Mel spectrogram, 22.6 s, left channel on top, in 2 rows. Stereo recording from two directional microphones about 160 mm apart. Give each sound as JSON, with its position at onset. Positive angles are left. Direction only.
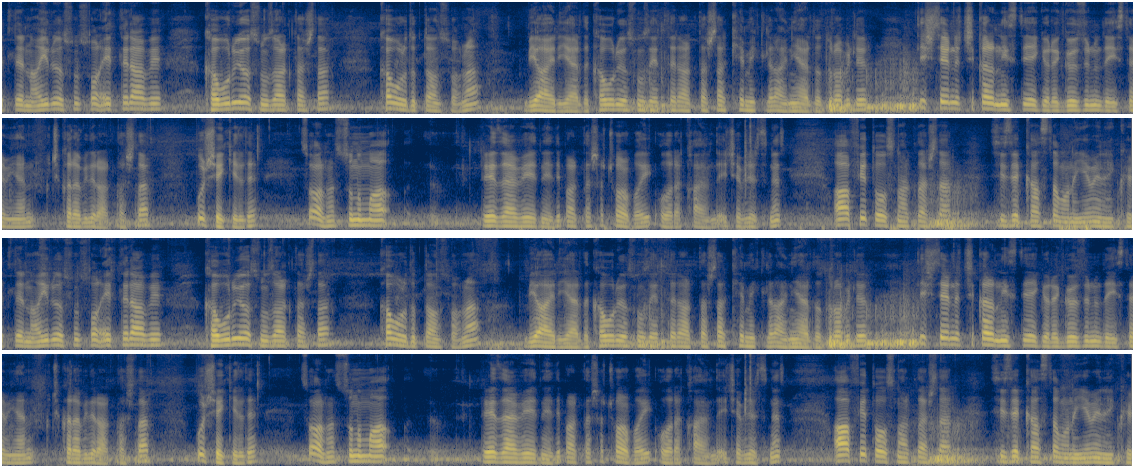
{"t": 0.0, "sound": "speech", "side_deg": 10}
{"t": 5.4, "sound": "speech", "side_deg": 35}
{"t": 6.0, "sound": "speech", "side_deg": 20}
{"t": 7.6, "sound": "speech", "side_deg": 35}
{"t": 12.5, "sound": "speech", "side_deg": 10}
